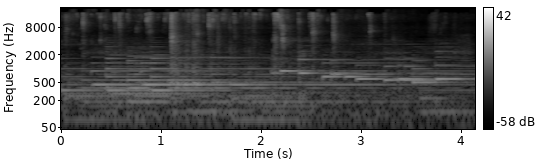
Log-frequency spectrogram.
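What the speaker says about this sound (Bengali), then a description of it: "চালটা ধোয়া হয়ে গেছে" Soaked Gobindobhog rice being washed under running tap water, a steady close rush of water splashing and swishing over grains in a kitchen sink, continuous with brief sloshing bursts.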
